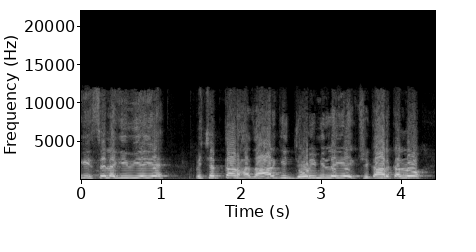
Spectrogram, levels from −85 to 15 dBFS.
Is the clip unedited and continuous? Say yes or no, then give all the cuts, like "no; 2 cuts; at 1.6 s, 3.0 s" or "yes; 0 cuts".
yes; 0 cuts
